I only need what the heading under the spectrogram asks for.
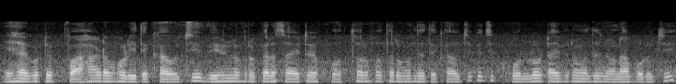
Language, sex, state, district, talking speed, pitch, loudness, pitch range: Odia, male, Odisha, Khordha, 170 wpm, 135 Hz, -17 LUFS, 125-140 Hz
